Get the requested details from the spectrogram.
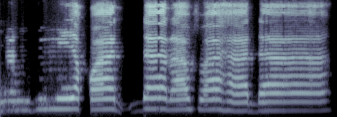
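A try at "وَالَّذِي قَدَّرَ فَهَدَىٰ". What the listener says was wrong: Ronya lebih tebal lagi Ibu. Tadi agak agak apa namanya? Apa setengah-setengah.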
